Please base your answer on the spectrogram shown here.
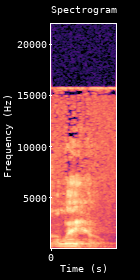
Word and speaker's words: Alejo: We softened the vowel, and we came up with Alejo, which also rhymes with Trejo, which also rhymes with Vallejo, the great Peruvian poet who we so passionately admired.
